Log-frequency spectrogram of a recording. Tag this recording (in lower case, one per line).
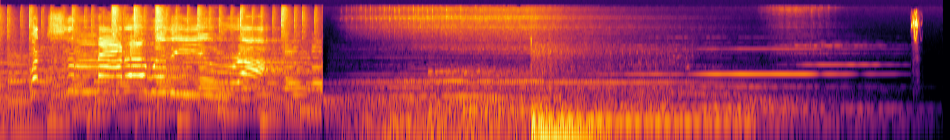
music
